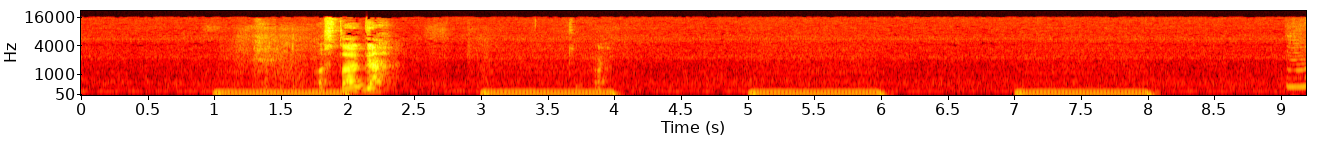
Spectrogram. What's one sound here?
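A mobile phone rings in repeated bursts.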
